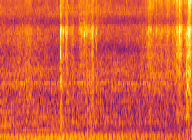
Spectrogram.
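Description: A hand scratches and rustles through dry granules in a plastic tray.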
